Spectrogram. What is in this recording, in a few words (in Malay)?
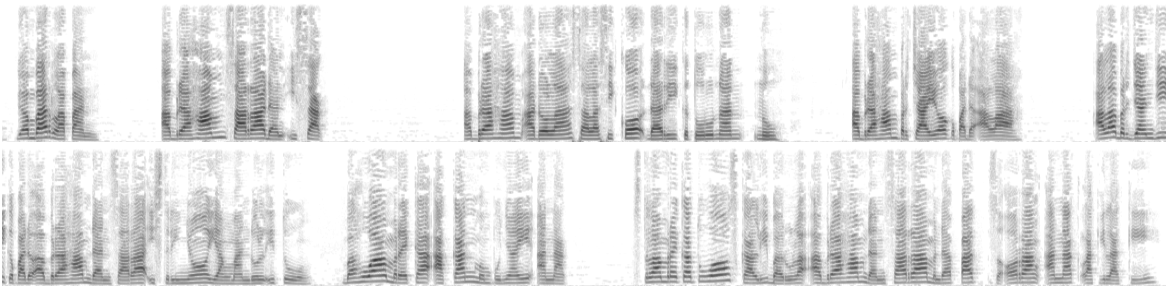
good news malay jambi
